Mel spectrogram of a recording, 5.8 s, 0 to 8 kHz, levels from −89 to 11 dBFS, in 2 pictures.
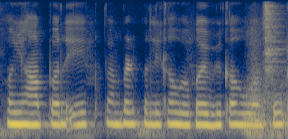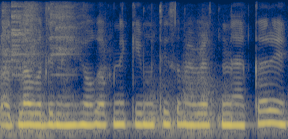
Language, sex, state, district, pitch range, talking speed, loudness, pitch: Hindi, female, Haryana, Rohtak, 210-220 Hz, 220 wpm, -14 LUFS, 210 Hz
